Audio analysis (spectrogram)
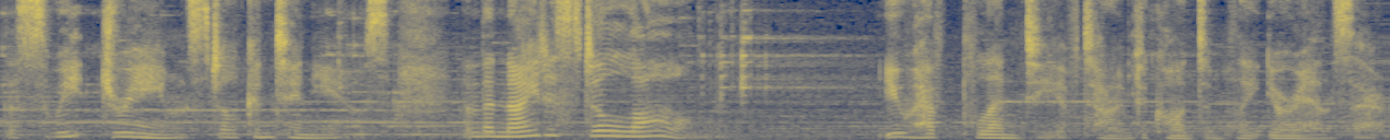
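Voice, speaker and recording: A woman playing a shrewd, enigmatic dealmaker in a game cutscene, unhurried and self-assured. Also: medium pitch, expressive, lightly acted. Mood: patient, sly. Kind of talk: dramatic video game cutscene dialogue. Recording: music under the voice.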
